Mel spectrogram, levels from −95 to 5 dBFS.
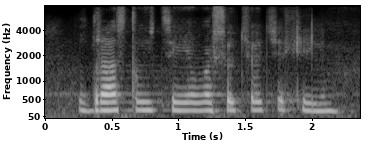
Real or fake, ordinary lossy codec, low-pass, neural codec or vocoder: fake; none; none; codec, 16 kHz, 2 kbps, X-Codec, HuBERT features, trained on general audio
